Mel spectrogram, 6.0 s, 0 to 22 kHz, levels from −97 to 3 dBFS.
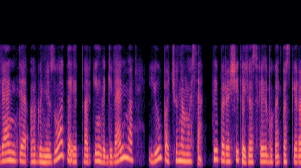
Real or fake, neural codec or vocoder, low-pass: fake; codec, 16 kHz, 2 kbps, FreqCodec, smaller model; 7.2 kHz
